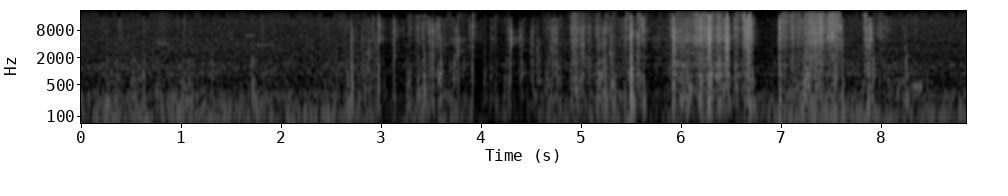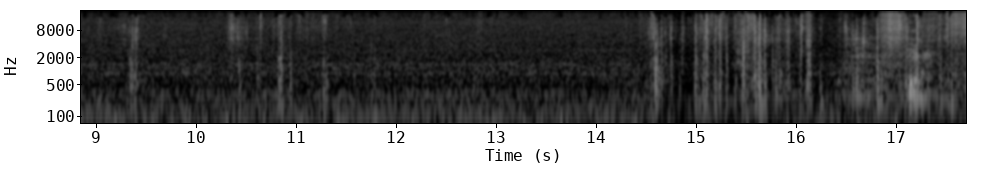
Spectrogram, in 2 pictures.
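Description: A blade cutting through a polymer clay waffle, heard as close, soft crisp taps and scraping crackles in irregular bursts, quiet and intimate with no talking.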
